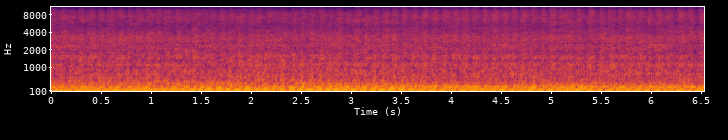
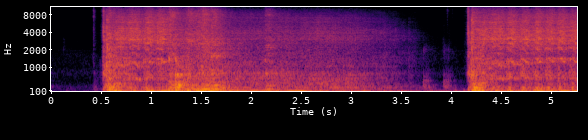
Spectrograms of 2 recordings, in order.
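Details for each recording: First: Built 500 hp 2.3 on its first start: loud, deep, lumpy idle holding a steady speed with a constant low drone, running and idling normally. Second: 500hp 2.3 engine first start attempt with oil pressure and fuel pump running: starter churns, engine catches with a few uneven pops, dies back to cranking, then cranks again without running; nearly fires but won't start.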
